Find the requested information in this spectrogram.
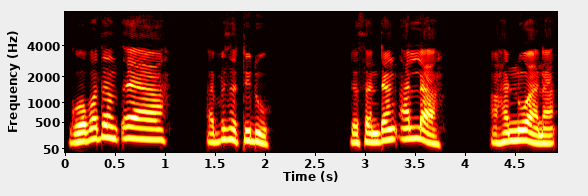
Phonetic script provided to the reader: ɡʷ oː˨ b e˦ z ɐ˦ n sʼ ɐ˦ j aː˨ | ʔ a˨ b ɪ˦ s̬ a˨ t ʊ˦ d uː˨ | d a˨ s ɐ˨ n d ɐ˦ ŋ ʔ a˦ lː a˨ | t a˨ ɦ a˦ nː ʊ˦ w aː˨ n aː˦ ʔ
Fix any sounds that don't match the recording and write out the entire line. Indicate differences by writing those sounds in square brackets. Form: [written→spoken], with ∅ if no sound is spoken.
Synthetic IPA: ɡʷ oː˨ b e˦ z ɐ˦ n sʼ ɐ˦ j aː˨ | ʔ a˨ b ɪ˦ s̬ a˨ t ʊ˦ d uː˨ | d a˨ s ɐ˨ n d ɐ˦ ŋ ʔ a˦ lː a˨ | [t→ʔ] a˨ ɦ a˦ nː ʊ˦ w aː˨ n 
